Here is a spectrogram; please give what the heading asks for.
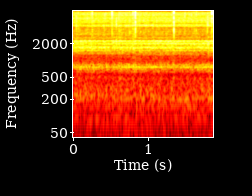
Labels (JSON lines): {"label": "anthrophony, boat engine", "recorder": "HydroMoth"}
